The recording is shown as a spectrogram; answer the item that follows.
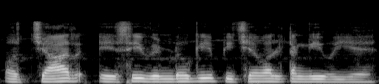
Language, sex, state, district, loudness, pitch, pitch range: Hindi, male, Uttar Pradesh, Lucknow, -17 LUFS, 130 Hz, 125-135 Hz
